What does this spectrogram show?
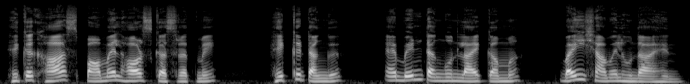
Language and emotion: Sindhi, neutral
